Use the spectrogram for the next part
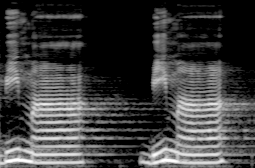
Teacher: میم کے اوپر زبر ہے، آگے خالی الف ہے، الف مدہ ہے، ایک الف کے برابر کھینچ کر پڑھیں گے۔ یہاں پر ایک چیز غور کرنے والی ہے، بعض لوگ پڑھتے ہوئے بما پڑھتے ہیں، تو ماں کرتے ہوئے میم کی آواز ناک میں چلی جاتی ہے، تو ناک میں آواز نہیں جانی چاہیے، آواز منہ سے سیدھی نکلنی چاہیے۔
